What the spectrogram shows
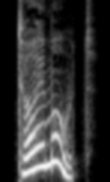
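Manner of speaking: calling out, pitched very high. Reading a rider slowing his pony and calling out to a girl.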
